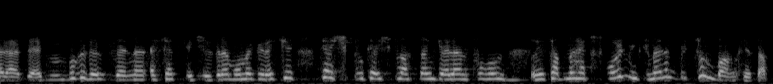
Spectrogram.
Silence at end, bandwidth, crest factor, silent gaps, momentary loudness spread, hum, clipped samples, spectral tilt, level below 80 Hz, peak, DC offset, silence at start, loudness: 0.05 s; 4.1 kHz; 14 dB; none; 5 LU; none; under 0.1%; -7.5 dB/octave; -78 dBFS; -16 dBFS; under 0.1%; 0 s; -31 LUFS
